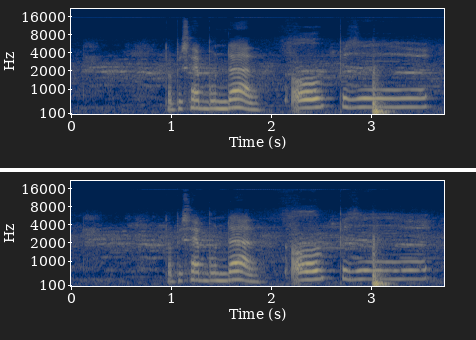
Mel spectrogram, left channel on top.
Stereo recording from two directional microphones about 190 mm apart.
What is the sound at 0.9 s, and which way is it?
Speech, 30° left (ahead or behind).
